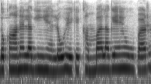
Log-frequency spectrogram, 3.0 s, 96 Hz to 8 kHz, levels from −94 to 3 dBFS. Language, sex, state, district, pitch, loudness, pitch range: Bundeli, female, Uttar Pradesh, Hamirpur, 210 Hz, -13 LUFS, 205-215 Hz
